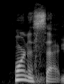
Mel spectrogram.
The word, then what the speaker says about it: Hornacek: I would like to know opinion on Horacek. – Hornacek. – Yeah, I know. It's just Hornacek. How it's spelled.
